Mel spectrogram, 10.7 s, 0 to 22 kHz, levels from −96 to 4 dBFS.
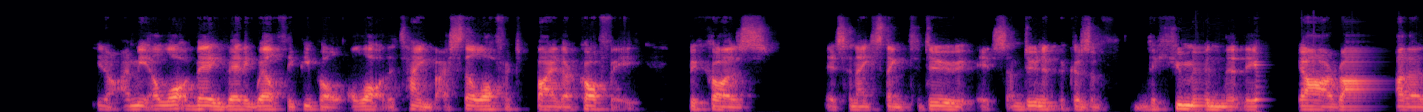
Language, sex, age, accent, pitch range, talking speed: English, male, 20-39, British, 110-135 Hz, 240 wpm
